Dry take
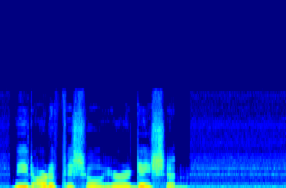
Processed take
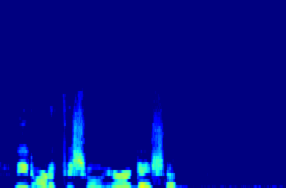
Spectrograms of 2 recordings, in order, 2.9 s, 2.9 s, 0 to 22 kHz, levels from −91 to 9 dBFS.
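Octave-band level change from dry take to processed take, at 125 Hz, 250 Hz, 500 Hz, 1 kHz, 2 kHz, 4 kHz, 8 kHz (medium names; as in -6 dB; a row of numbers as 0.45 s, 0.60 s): -22.0 dB, -14.5 dB, -8.5 dB, -3.5 dB, +2.5 dB, +1.5 dB, no reading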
